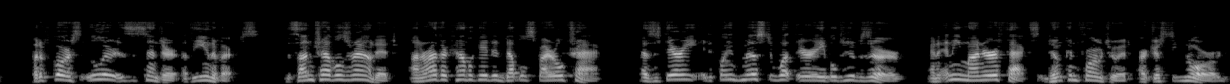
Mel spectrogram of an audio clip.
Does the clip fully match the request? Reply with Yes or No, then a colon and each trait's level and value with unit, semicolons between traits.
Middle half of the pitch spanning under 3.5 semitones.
No: average, 4.4 semitones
